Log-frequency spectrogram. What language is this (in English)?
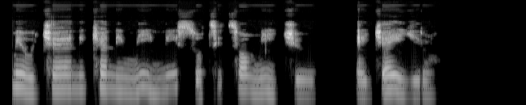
Yoruba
